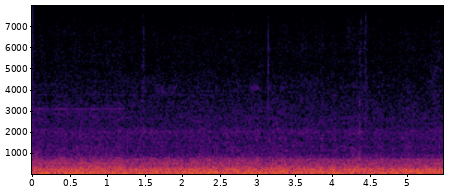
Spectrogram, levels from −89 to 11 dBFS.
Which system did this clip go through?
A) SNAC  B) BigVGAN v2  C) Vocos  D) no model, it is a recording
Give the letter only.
D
